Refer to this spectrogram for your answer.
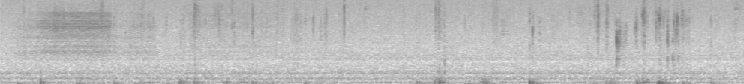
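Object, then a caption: Bar of soap. A solid green bar of soap, partly hollowed out by carving and held in the hand, is scraped with a small metal carving gouge. The result is soft, quiet, low scraping and pattering with scattered brief dull scrapes and clicks, plus a faint bright hiss near the start.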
